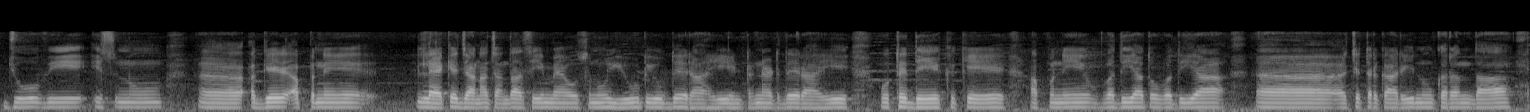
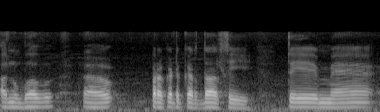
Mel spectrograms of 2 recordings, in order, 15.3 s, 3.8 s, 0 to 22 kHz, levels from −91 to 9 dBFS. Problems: constant background noise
